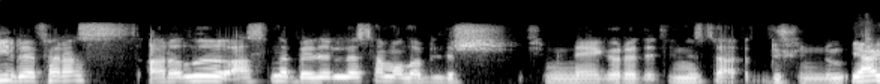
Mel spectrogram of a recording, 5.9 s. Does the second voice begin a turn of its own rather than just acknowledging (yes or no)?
yes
